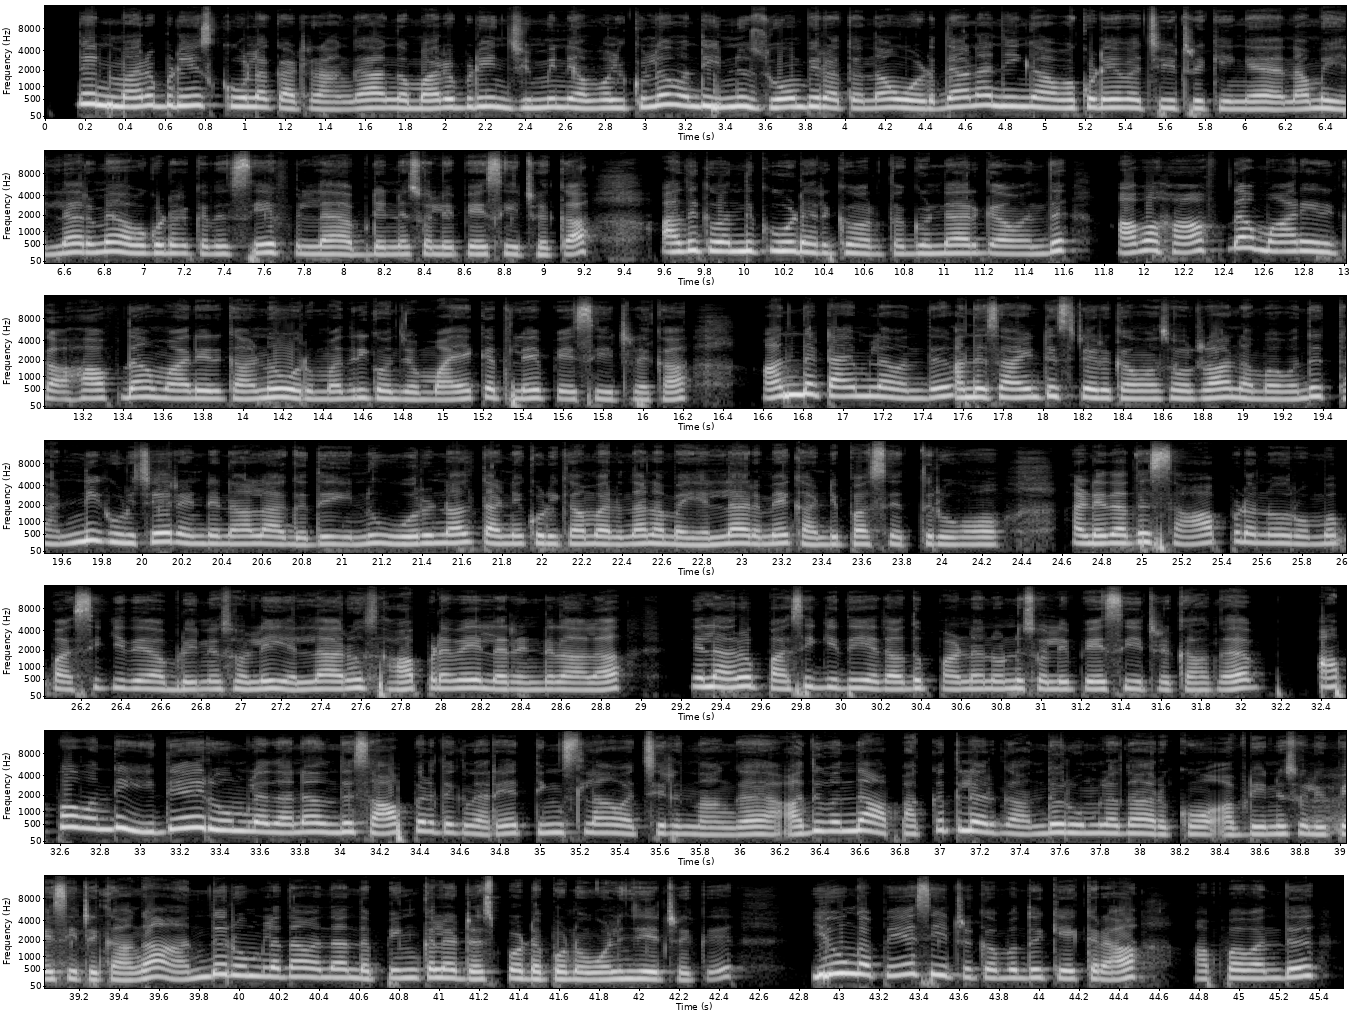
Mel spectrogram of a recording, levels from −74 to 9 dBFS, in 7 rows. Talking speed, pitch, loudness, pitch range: 175 wpm, 235 Hz, -12 LUFS, 215-265 Hz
